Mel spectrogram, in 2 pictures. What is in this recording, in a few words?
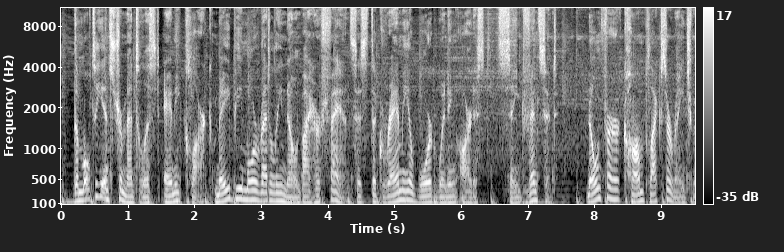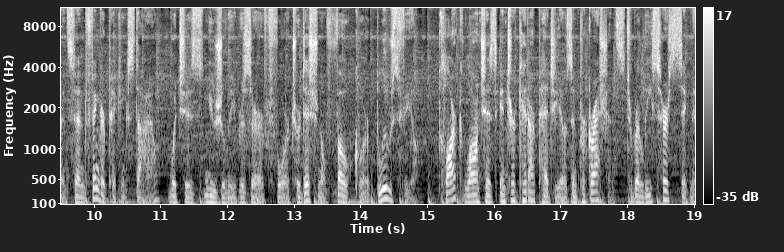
Male Voice Over Narration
